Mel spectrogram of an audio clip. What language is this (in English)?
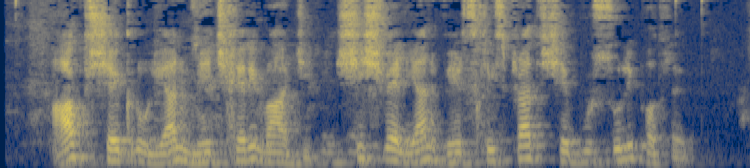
Georgian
